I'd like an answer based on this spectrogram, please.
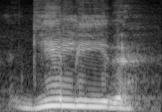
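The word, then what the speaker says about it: Gilead: so we look at it a delete a Gilad I remember you guys corrected how to say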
